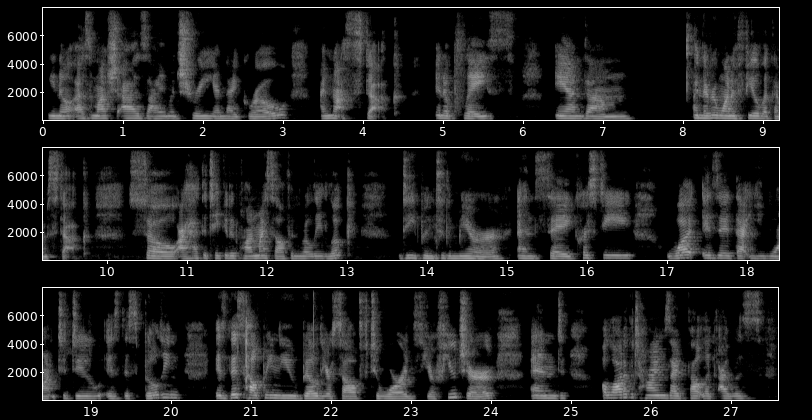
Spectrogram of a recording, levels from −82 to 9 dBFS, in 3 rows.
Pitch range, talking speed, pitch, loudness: 150-170 Hz, 165 wpm, 160 Hz, -31 LUFS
